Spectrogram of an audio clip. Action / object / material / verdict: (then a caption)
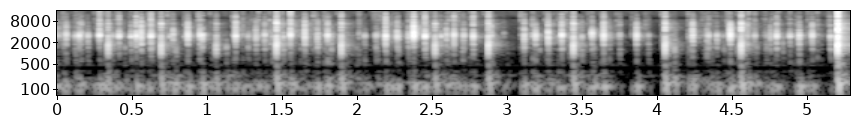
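tap / mechanical keyboard with plastic keycaps / plastic / none. A beige tenkeyless Salamander mechanical keyboard with a Cerakote finish, lubed Vintage Black switches and plastic keycaps rests on a desk mat while both hands type continuously with the fingertips. The result is a fast, steady stream of short, bright clacks with a soft low thock underneath, and a sharper, louder keystroke near the end.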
